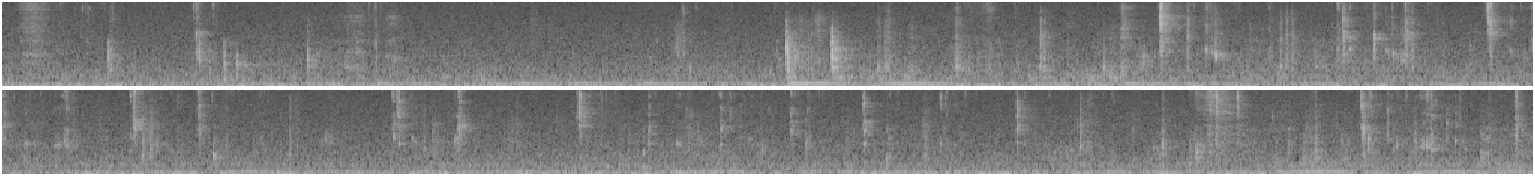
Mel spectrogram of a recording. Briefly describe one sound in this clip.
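Two people chew and slurp food close to a microphone.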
